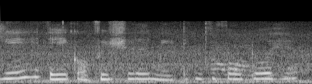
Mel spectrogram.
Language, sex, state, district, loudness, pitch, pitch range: Hindi, female, Arunachal Pradesh, Lower Dibang Valley, -15 LUFS, 250 Hz, 235-260 Hz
